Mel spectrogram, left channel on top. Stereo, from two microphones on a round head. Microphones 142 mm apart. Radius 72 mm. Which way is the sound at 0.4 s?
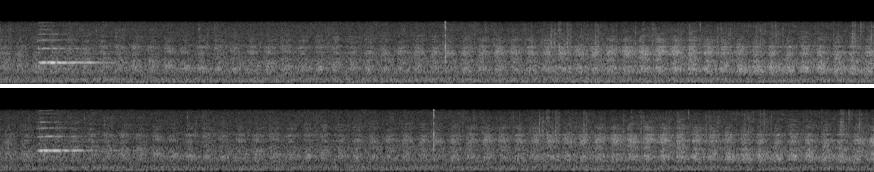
80° right.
